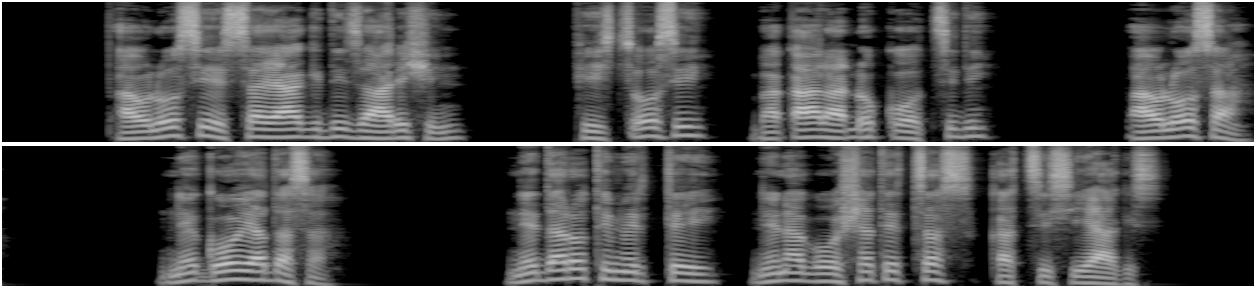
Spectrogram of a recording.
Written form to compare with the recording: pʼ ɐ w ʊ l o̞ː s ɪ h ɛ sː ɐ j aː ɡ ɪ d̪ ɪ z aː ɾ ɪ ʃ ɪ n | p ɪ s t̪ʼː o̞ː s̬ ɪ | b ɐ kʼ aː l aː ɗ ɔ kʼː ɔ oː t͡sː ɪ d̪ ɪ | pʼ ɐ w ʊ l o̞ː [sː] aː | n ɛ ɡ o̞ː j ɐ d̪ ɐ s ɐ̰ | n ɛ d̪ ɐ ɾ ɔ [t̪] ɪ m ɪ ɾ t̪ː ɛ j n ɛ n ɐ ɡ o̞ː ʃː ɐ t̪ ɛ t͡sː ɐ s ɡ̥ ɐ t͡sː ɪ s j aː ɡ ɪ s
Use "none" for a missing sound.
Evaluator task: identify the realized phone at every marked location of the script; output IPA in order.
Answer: s, t̪

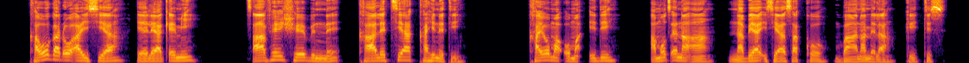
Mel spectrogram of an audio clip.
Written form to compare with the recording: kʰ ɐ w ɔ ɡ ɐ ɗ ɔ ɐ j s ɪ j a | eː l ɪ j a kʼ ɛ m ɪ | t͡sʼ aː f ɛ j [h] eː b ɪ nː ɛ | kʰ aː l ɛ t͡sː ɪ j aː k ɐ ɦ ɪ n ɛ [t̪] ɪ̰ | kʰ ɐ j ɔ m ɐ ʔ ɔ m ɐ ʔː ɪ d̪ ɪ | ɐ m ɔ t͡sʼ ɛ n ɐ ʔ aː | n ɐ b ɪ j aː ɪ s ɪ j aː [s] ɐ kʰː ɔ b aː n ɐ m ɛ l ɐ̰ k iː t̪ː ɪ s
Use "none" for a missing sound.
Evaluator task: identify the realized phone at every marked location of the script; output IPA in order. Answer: ʃ, t̪, s

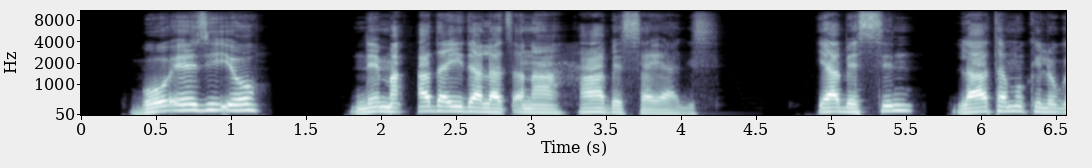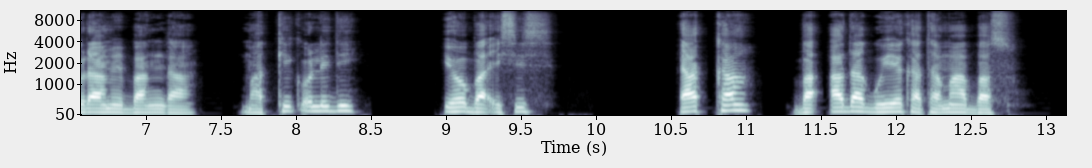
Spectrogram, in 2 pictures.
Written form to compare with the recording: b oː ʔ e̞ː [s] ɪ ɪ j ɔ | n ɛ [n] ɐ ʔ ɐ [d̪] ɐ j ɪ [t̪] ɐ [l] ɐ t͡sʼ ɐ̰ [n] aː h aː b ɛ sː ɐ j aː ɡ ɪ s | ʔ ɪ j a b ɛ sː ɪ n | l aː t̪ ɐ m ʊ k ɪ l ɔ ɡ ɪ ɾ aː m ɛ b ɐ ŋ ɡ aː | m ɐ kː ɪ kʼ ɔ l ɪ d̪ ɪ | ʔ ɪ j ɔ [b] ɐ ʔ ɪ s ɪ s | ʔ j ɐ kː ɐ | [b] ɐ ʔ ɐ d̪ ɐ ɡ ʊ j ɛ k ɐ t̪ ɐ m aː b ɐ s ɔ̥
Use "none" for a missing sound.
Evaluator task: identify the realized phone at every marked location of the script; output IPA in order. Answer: z, m, d̪, d̪, l, n, b, b

